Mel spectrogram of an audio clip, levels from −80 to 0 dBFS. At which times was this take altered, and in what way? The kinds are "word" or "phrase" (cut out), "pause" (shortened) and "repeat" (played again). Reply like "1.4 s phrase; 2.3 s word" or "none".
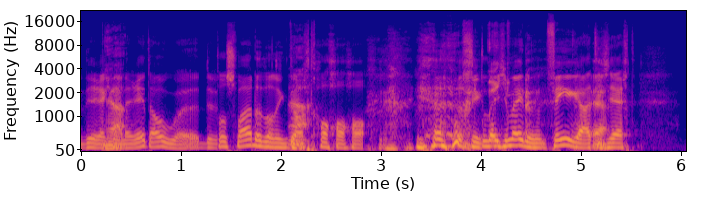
1.4 s word; 4.0 s phrase

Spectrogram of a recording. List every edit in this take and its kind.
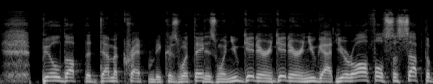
1.5 s word; 2.0 s word; 2.7 s repeat; 3.3 s word

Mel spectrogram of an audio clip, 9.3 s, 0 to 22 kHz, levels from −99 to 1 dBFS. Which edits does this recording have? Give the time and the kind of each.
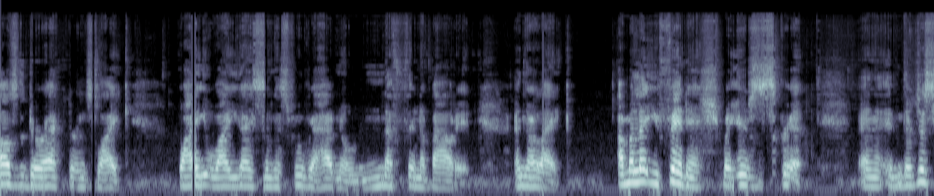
2.6 s phrase; 6.0 s pause

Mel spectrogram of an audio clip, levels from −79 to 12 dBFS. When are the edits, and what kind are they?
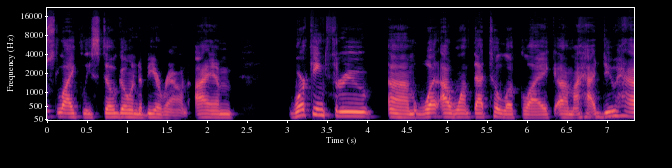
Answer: none

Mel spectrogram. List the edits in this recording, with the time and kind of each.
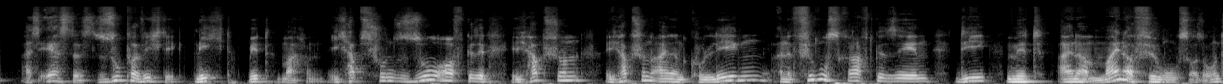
none

